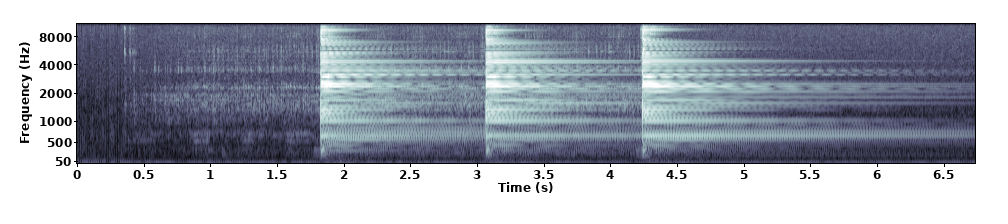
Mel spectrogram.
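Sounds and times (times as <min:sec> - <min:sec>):
Eastlake style gingerbread kitchen clock: 0:00.4 - 0:06.7.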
